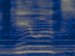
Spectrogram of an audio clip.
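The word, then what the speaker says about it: Diluc: rarely at the winery finally we get him to say it right Master D Luke's brother I've been right okay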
